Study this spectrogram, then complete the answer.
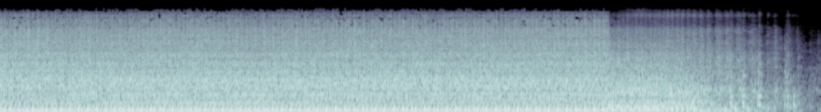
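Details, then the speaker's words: Briggs & Stratton engine on Troy-Bilt Bronco lawn tractor after second carburetor cleaning: even, steady low single-cylinder idle with idle screw all the way out, no hunting or misses, full rpm fine, then clean shutdown; valves need no work. "so that idle screws all the way out that's like Rock Bottom idle right there and it's perfect nice and smooth and full RPM sounds good too"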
